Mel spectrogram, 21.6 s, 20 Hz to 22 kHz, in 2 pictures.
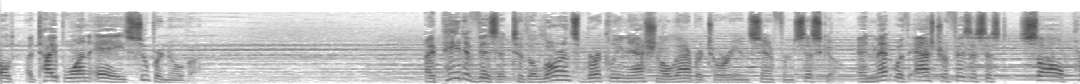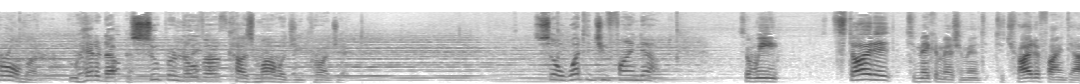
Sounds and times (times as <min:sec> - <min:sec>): Speech: 0:00.0 - 0:02.0, 0:04.3 - 0:14.3, 0:16.2 - 0:17.4, 0:18.2 - 0:18.6, 0:19.2 - 0:21.6
Music: 0:00.0 - 0:18.6.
